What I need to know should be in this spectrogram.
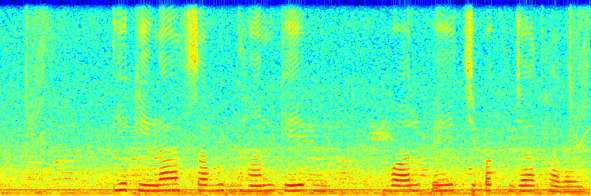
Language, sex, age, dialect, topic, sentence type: Bhojpuri, female, 60-100, Northern, agriculture, statement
